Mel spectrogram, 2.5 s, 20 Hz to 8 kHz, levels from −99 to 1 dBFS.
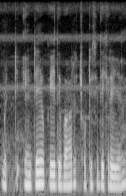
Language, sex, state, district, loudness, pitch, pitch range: Hindi, male, Chandigarh, Chandigarh, -16 LUFS, 130 Hz, 120-135 Hz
